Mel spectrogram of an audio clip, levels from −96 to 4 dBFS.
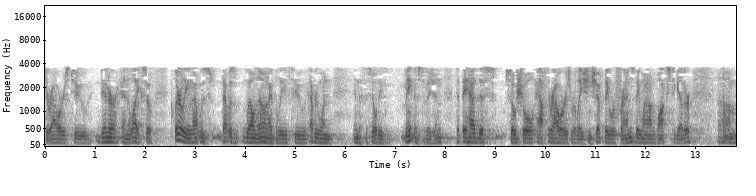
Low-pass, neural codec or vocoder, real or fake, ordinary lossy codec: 3.6 kHz; none; real; MP3, 16 kbps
